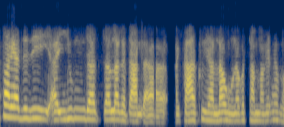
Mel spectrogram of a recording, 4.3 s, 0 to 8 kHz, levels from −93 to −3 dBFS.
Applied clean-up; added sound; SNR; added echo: neural mask model Resemble Enhance denoiser.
